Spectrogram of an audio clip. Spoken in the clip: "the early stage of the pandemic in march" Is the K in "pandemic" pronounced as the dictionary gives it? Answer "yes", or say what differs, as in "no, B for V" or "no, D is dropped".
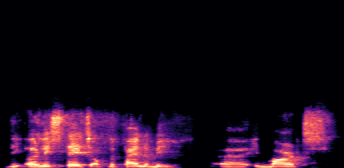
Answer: no, K is dropped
